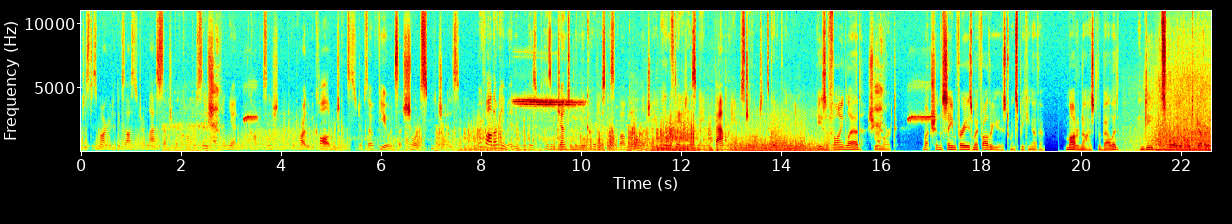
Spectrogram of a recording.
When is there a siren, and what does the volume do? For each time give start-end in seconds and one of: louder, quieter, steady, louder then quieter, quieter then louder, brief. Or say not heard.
not heard.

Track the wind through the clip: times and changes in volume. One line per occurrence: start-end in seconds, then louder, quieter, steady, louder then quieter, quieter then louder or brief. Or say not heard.
0.0-15.2 louder.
